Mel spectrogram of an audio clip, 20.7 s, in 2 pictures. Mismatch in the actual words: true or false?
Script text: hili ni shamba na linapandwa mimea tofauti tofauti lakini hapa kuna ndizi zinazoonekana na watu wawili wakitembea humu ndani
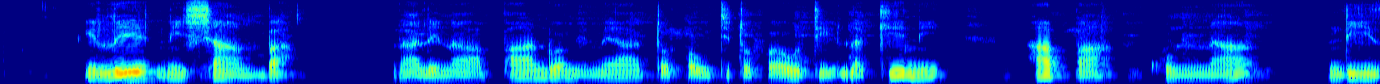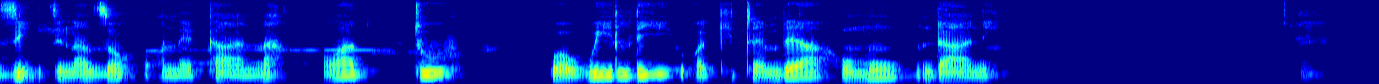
true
